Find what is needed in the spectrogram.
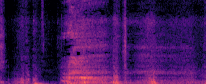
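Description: Shoes and clothing scuffing and rustling on rock as a person clambers into a narrow rock passage, with a few soft knocks.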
